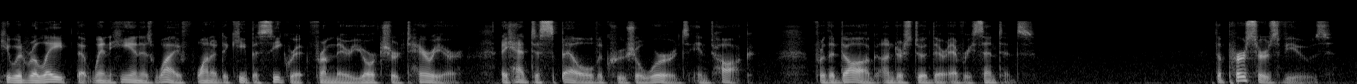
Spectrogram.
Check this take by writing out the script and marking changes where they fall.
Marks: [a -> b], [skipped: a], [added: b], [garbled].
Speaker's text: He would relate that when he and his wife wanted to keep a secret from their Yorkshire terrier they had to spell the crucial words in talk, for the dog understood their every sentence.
He would relate that when he and his wife wanted to keep a secret from their Yorkshire terrier they had to spell the crucial words in talk, for the dog understood their every sentence. [added: The purser's views]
